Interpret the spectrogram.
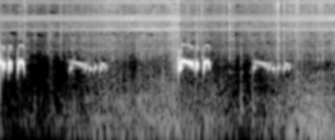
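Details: Zebra doves calling in the wild during trapping, where a female was taken. Loud clipped double notes alternate with softer fluttering trills, about four phrases over light background rustle and hiss.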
